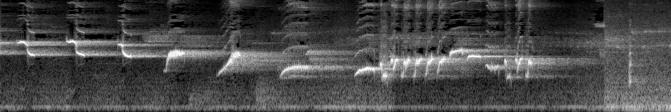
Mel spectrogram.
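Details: Recording of white-rumped shama song used to provoke pet birds into singing: a string of clear whistles that step down in pitch, then a quick stuttering trill of slurred notes, ending in a short noisy burst, over a steady low hum.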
